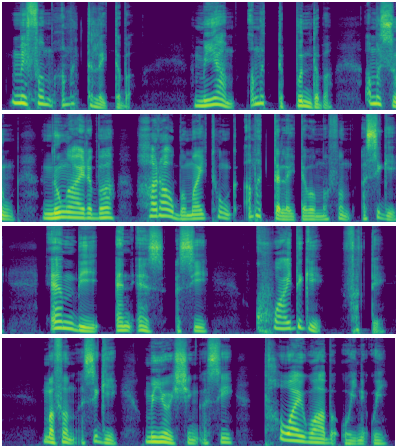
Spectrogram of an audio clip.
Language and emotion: Manipuri, sad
